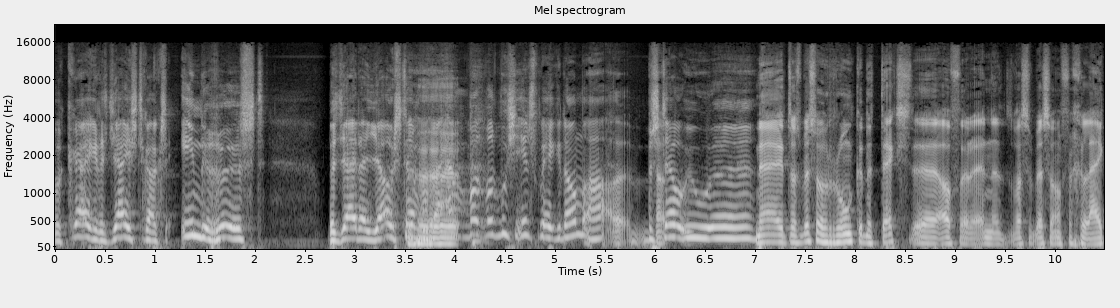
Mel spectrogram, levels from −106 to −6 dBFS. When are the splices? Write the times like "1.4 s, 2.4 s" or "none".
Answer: none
